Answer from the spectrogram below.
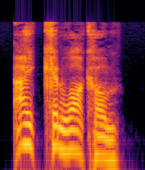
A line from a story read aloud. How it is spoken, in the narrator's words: Carter said, his voice shaky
